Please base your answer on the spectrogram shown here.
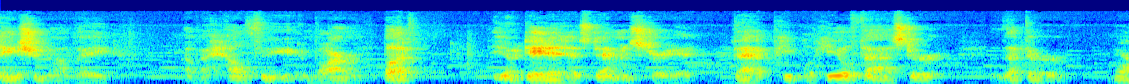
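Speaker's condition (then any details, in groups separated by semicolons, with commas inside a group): No condition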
